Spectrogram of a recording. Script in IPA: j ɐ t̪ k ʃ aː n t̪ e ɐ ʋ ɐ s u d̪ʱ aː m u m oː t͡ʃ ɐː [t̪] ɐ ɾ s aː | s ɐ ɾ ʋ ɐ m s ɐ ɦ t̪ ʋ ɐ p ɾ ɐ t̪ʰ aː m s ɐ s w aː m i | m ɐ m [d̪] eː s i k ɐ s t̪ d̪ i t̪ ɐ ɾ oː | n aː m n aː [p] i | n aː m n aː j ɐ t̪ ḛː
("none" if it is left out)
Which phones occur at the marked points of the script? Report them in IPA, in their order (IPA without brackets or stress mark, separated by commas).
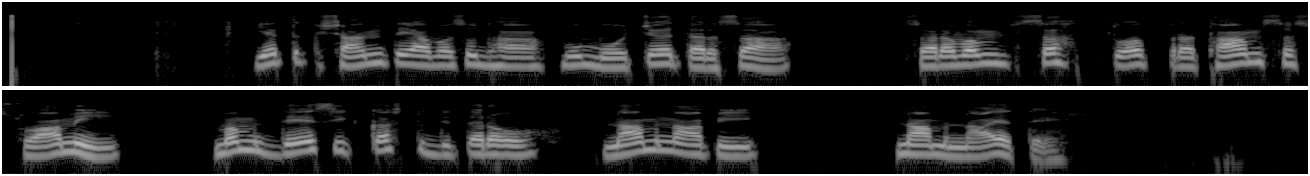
t̪, d̪, p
